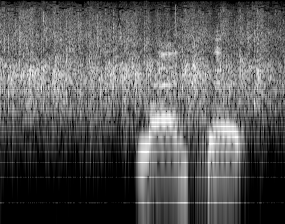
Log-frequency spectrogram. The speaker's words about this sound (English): We got the claps going.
